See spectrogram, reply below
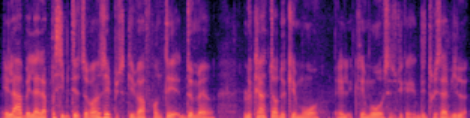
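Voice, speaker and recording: A gamer does let's play commentary on a superhero video game, joking, swearing and talking back at on-screen enemies. His lowish, darkish voice moves fast, with a little hiss or hum in the recording.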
